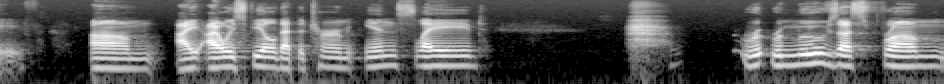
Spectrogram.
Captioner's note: sigh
